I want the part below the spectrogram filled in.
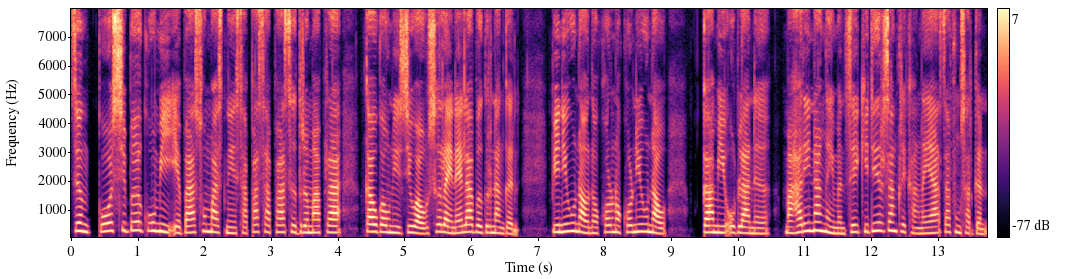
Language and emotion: Bodo, neutral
